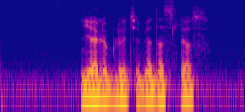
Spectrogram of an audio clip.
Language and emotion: Russian, neutral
